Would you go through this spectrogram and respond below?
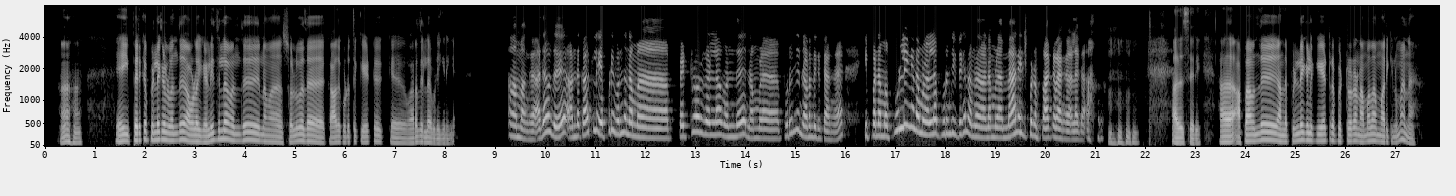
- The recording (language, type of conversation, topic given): Tamil, podcast, இப்போது பெற்றோரும் பிள்ளைகளும் ஒருவருடன் ஒருவர் பேசும் முறை எப்படி இருக்கிறது?
- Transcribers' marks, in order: other background noise; laugh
